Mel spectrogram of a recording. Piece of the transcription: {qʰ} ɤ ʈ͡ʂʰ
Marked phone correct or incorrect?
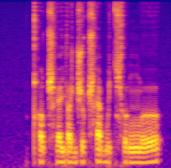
correct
